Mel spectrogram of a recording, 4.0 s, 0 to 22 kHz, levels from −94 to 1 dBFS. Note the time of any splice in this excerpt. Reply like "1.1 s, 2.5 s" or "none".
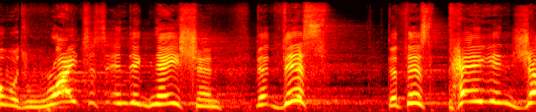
none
